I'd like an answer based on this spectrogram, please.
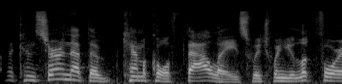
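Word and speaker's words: phthalates: tied to diabetes a concern that the chemical thales which when you look for it is spelled p t h a l e t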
